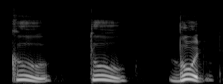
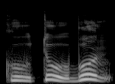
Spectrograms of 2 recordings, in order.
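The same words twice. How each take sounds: First: Ku, Tu, Bun softly, each on its own; syllable by syllable. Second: Kutubun softly, as one connected word; joined up. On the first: Teacher showing students each sound, syllable by syllable. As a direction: separate Ku, Tu and Bun with clear gaps. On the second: Teacher joining the sounds for students, joined up. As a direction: link ku, tu, bun into Kutubun. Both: Shown as a demonstration. Teacher spells out, then joins.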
